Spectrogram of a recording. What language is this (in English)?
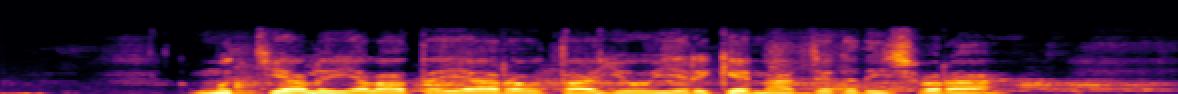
Telugu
